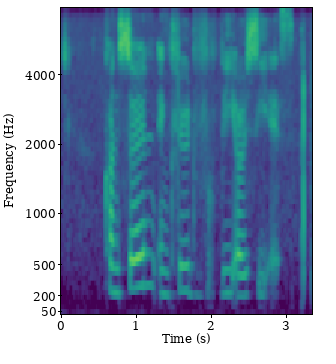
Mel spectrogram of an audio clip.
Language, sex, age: English, female, 21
